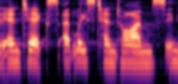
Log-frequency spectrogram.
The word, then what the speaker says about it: NTEX: NTX, is it NTX or NTEX? Just NTEX. There's so many acronyms in so many different worlds. Sometimes I try to pronounce them and I'm wrong, but this one, NTEX. Like, yeah, cool. Not NTX or anything like that. No, NTEX.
